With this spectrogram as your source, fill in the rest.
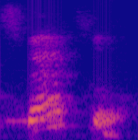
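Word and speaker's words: Spätzle: right here we go or as the americans prefer to pronounce it spatzle that's right i'm going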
